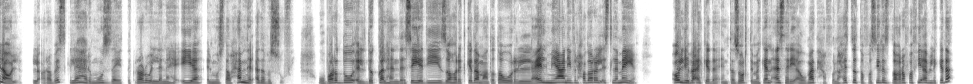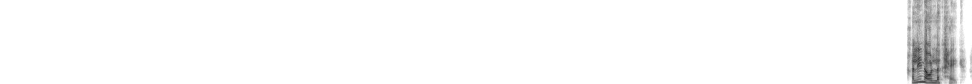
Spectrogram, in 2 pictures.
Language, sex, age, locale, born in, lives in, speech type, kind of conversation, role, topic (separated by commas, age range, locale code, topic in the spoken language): Arabic, female, 20-24, ar-EG, Egypt, Egypt, read, expert-assistant, expert, لو عايز صورة شاملة عن الأدب الكلاسيكي، أقرأ إيه أو أتابع مين علشان أفهم السياق والتطورات؟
